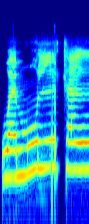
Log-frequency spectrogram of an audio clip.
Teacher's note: Hati-hati lam sukunnya ya. Tidak dipantulkan mule, jangan, tapi tidak juga terlalu ditahan mul gitu kan.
